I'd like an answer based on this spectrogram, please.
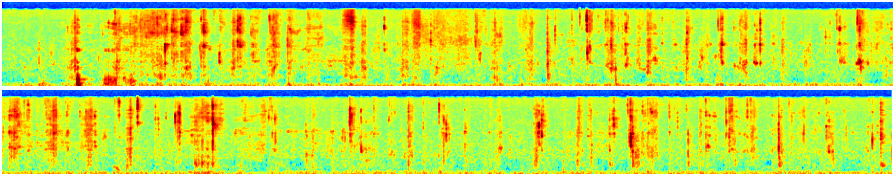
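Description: Close-miked eating of spicy laksa noodles with baby octopus and greens: chewing, biting and slurping, with scattered soft clicks of forks and a spoon in the dish. A sharp click and a short slurp stand out about a second in.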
